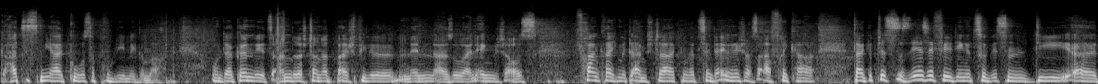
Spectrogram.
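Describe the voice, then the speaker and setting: Higher-pitched man explaining, with background noise. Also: a little mellow. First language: German. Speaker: volunteer interpreter on a discussion panel. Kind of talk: unscripted explanatory talk.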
